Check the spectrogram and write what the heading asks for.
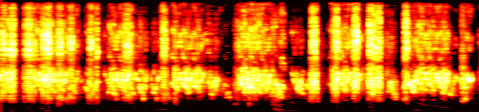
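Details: Pet budgerigars chirping, described as mating sounds: dense, scratchy warbling chatter with rapid squeaky notes in bursts and brief pauses.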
